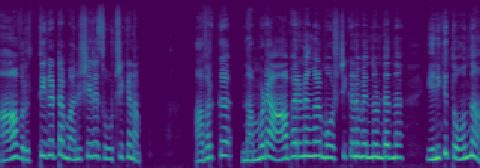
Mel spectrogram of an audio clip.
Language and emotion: Malayalam, fearful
